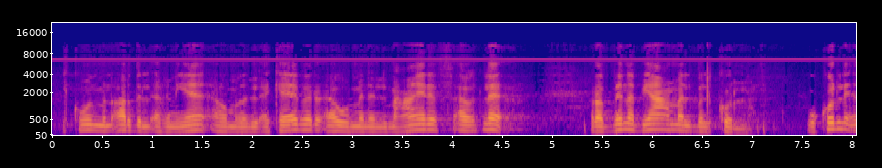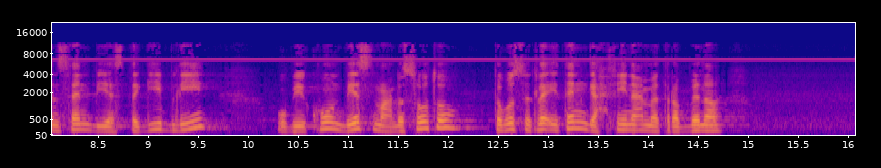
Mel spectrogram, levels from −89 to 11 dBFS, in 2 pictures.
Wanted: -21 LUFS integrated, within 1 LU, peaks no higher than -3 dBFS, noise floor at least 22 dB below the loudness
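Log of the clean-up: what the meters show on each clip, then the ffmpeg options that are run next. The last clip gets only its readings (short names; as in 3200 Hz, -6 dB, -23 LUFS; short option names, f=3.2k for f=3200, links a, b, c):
steady tone 6700 Hz; tone level -46 dBFS; loudness -24.5 LUFS; peak -3.5 dBFS; loudness target -21.0 LUFS
-> -af "bandreject=f=6.7k:w=30"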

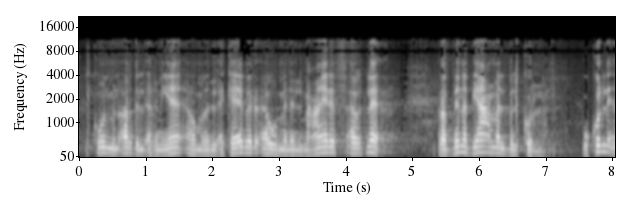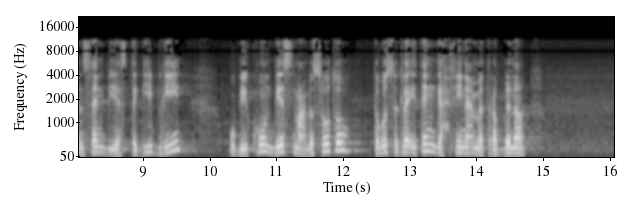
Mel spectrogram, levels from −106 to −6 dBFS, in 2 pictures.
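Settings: steady tone none; loudness -24.5 LUFS; peak -3.5 dBFS; loudness target -21.0 LUFS
-> -af "volume=3.5dB,alimiter=limit=-3dB:level=0:latency=1"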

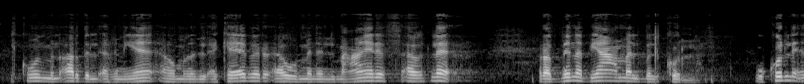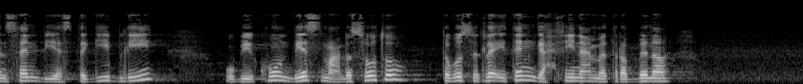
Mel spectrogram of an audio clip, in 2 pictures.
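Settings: loudness -21.0 LUFS; peak -3.0 dBFS; noise floor -53 dBFS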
